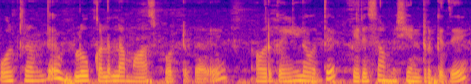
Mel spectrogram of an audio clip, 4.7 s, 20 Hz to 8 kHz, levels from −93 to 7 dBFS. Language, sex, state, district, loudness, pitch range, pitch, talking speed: Tamil, male, Tamil Nadu, Namakkal, -16 LUFS, 135-155 Hz, 145 Hz, 155 wpm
